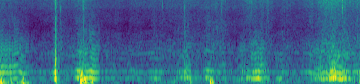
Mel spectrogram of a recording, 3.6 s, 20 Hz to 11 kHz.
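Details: Honey bees of hive #2 during a winter checkup and feeding, queen in view. A steady low hum with harmonic overtones sits under several sharp knocks and taps from frame handling.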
